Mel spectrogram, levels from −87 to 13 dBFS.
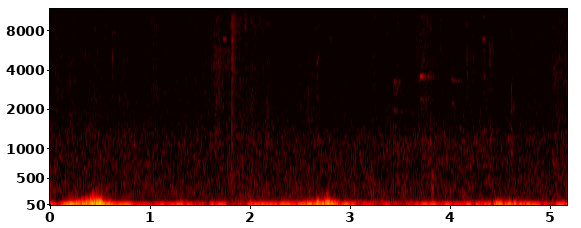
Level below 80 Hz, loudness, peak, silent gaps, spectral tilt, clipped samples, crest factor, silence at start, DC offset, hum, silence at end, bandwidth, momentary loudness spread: -42 dBFS; -43 LUFS; -16 dBFS; none; -5.5 dB/octave; under 0.1%; 20 dB; 0 s; under 0.1%; none; 0 s; 10.5 kHz; 28 LU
